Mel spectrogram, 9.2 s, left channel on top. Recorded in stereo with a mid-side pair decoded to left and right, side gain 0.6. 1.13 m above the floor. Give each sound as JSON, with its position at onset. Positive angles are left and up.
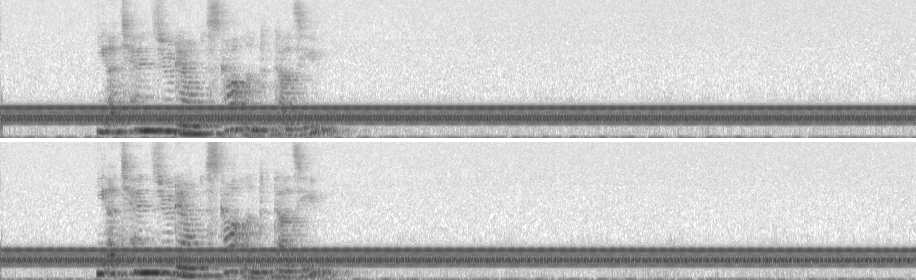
{"t": 1.0, "sound": "a woman speaking", "azimuth_deg": -55, "distance_m": 1.6}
